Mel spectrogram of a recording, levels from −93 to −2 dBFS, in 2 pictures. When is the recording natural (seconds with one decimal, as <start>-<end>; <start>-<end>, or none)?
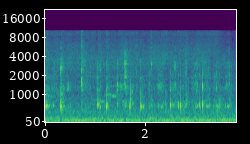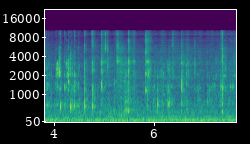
0.0-4.6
